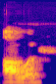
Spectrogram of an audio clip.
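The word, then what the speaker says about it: hour: पर एक वर्ड है आवर देखा आवर जो वर्ड है इसमें एच साइलेंट है है तो ये कंसोनेंट है लेकिन ये साइलेंट है इसकी आवाज नहीं आ रही है इसलिए य आर्टिकल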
